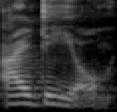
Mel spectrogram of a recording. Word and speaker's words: idyl: this company it's idyl the way you pronounce it is ideal and it comes from the French word idyllic which means dreamy and peaceful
